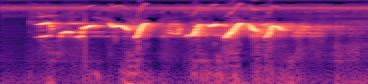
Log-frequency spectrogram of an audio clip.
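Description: Amur paradise flycatcher giving about two seconds of quick, slurred, scratchy notes that rise and fall, over a steady high insect whine.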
